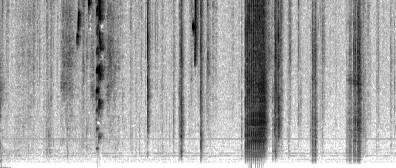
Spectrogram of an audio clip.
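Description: Light clicks and taps of thin plywood spline strips and glue-up parts being handled on a workbench, with a short scraping rush about five seconds in.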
